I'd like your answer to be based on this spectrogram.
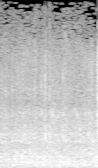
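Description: Heavy rain pours down during a thunderstorm in League City, a dense, steady hiss of rainfall close by that fills the clip without pause, with no talking.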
